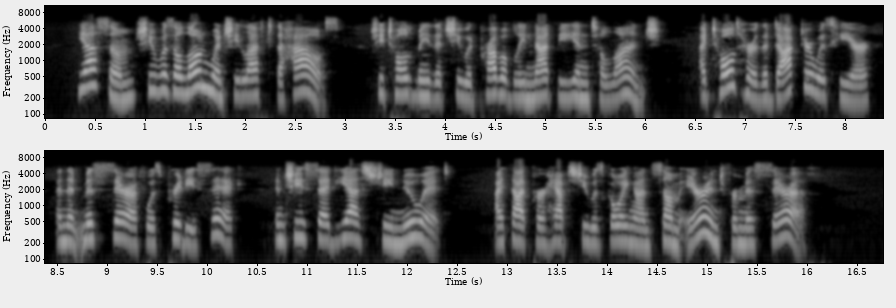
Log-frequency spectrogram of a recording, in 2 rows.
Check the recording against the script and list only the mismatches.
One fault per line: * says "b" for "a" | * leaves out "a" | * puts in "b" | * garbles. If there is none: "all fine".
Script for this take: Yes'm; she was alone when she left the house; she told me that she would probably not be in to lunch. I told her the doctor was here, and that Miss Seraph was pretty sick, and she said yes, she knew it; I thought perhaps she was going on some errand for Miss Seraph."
all fine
